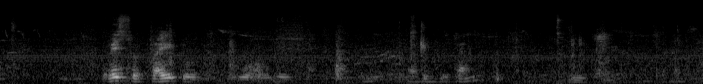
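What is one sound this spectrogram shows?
An elderly man speaks calmly into a clip-on microphone.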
